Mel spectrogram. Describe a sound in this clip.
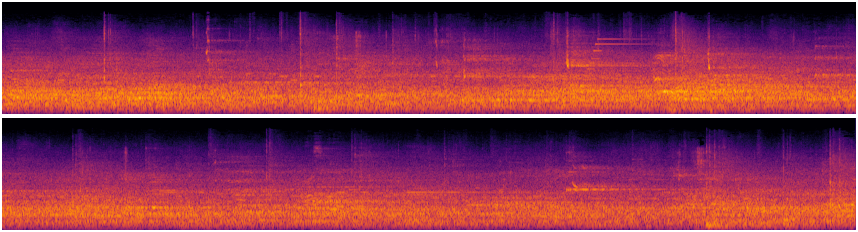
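Rackets hit shuttlecocks with sharp pops in a large echoing hall.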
